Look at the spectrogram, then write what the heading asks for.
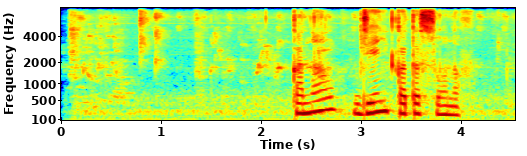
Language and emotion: Russian, neutral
